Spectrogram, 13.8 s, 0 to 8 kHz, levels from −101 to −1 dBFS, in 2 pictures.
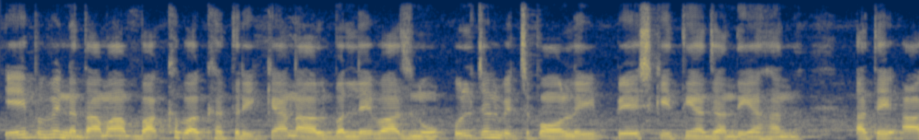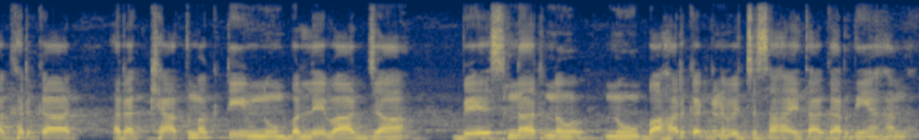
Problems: background sounds at intervals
